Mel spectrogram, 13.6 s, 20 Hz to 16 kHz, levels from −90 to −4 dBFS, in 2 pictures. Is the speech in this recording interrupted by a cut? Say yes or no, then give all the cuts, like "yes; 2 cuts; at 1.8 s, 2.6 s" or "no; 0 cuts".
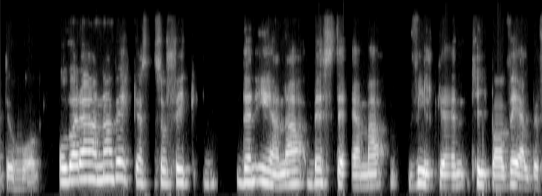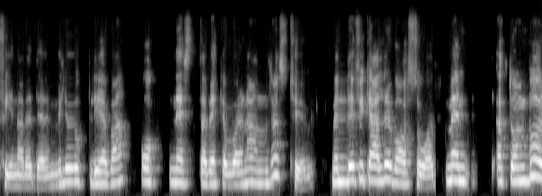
yes; 1 cut; at 12.2 s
